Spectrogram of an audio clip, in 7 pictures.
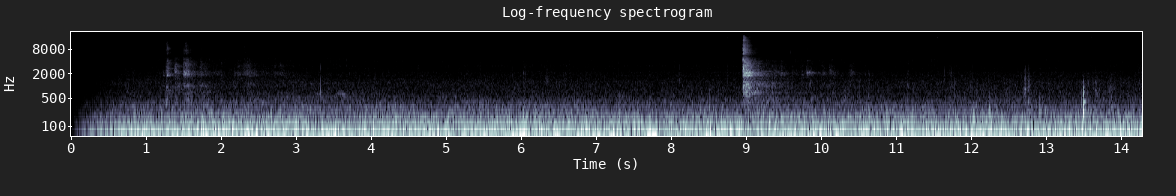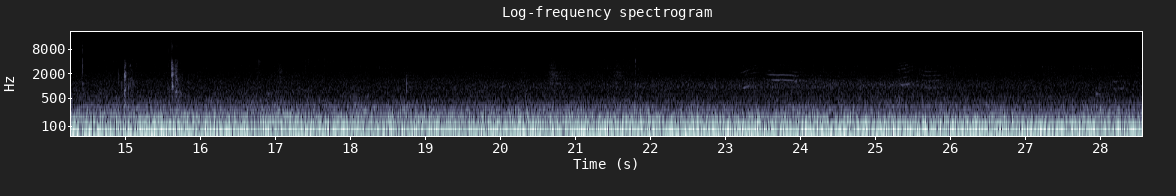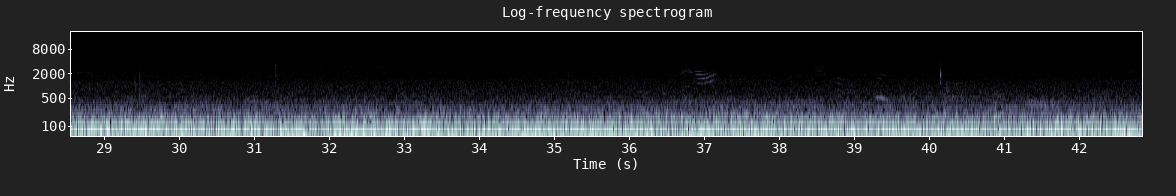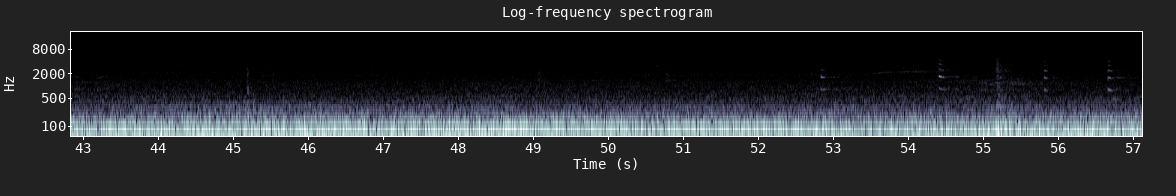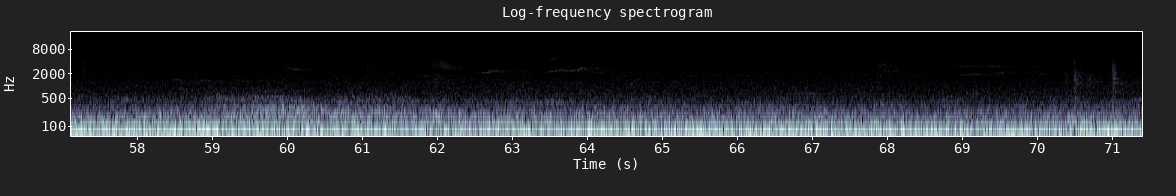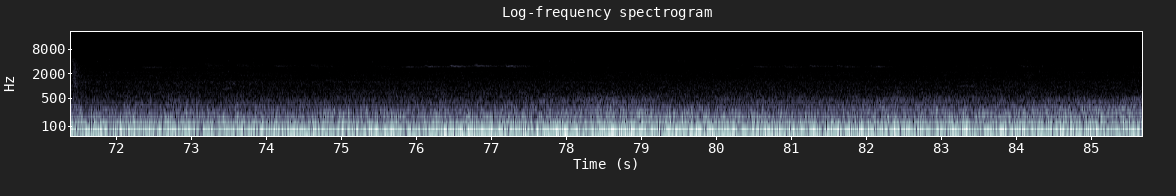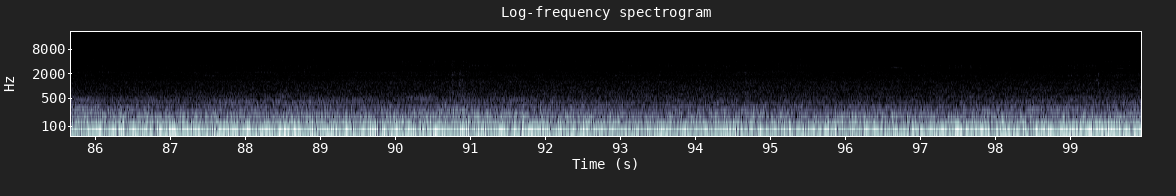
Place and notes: Centraal Station, Amsterdam, Netherlands - (300 BI) Marine atmosphere
Binaural recording of a marine / industrial atmosphere.
Recorded with Soundman OKM on Sony PCM D100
